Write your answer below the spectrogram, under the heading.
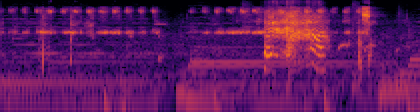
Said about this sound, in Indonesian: eh bersin pak corona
